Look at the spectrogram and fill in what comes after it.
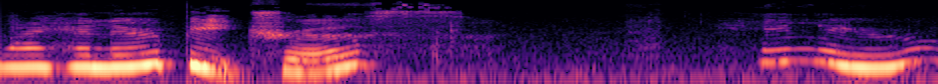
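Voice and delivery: put-on high, cooing baby-talk cat voice.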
